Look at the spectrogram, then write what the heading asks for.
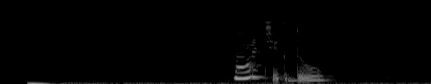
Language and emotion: Russian, sad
